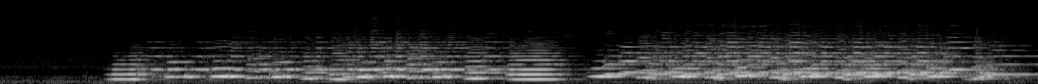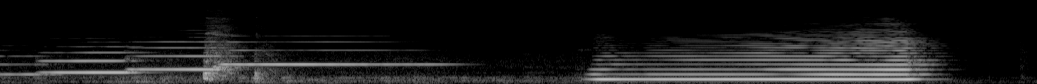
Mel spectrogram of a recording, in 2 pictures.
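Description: Solo alto saxophone played unaccompanied: two fast running passages, then a rising line of short held notes and a high note that fades, with one sharp click in the middle. After a short pause it ends on one long low held note that stops cleanly near the end.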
